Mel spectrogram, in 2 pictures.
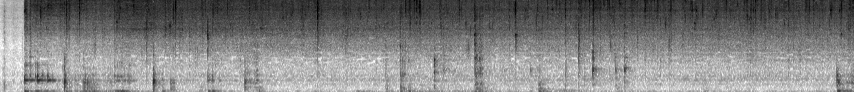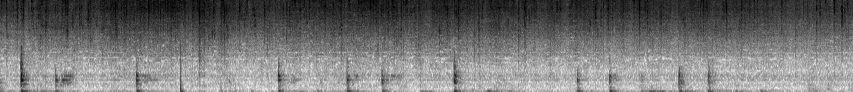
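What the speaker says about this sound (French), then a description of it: "Un tout petit peu d'huile d'olive. Et on va mettre notre oignon." Onion fries in a little olive oil in a pan, a continuous soft sizzle with frequent scraping utensil knocks as it is stirred, close and moderately quiet, with no talking.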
